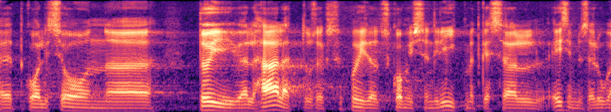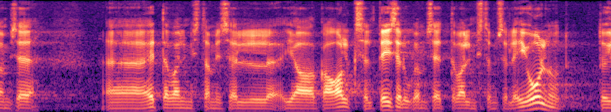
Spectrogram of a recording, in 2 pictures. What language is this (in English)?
Estonian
